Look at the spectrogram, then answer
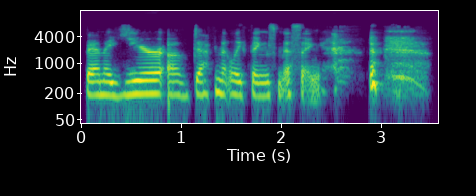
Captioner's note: laughs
